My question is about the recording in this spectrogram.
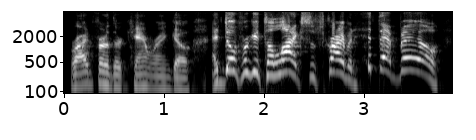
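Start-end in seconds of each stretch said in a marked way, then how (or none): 1.5-3.8 high-pitched hammed-up streamer sign-off; mock vlogger plug. Man teasing two live streamers at Epcot, high mock vlogger voice.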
